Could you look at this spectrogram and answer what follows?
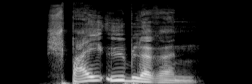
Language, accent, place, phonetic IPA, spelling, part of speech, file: German, Germany, Berlin, [ˈʃpaɪ̯ˈʔyːbləʁən], speiübleren, adjective, De-speiübleren.ogg
- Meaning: inflection of speiübel: 1. strong genitive masculine/neuter singular comparative degree 2. weak/mixed genitive/dative all-gender singular comparative degree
